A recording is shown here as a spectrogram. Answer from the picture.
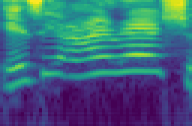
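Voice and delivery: high, puzzled squeak of a question; mock a baffled viewer, way up high; confused onlooker. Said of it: "Other people are like".

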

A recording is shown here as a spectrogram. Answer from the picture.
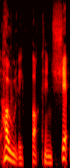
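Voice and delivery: normal talking voice

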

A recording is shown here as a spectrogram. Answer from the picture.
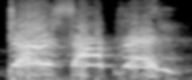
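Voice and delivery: high, loud acted shout; glaring demand. Woman mid-contraction glaring at her partner, high shouted demand. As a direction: shriek the order in mock fury. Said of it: "I just glared at him".

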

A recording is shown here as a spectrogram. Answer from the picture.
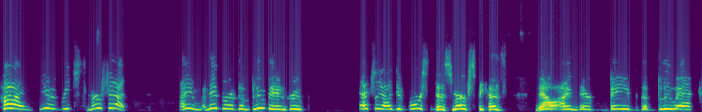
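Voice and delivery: high, squeaky cartoon girl; Smurfette voice. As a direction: pitch it way up like Smurfette. Smurfette voice on phone.

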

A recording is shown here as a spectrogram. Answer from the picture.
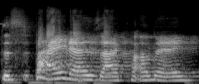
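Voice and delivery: high, slow mock Aussie warning; spooky hammed-up Aussie accent; bad Australian accent. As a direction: drag it out in a fake Australian voice. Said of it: "This is absolutely atrocious".

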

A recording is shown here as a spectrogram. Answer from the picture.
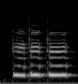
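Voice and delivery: high sung alarm beeps; beeping security alarm noise; scanner beep imitation. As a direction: mimic the bag scanner going off.

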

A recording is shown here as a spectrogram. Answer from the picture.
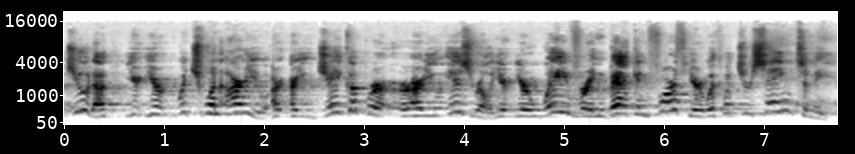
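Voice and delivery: loud, pleading challenge; God questioning Judah. Acted. God confronts wavering Judah, loud and urgent. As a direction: press Judah to choose.

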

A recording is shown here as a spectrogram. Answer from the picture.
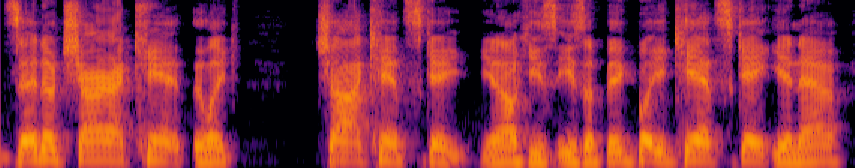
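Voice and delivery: mock Boston accent, R's dropped; aunt's Boston accent. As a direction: imitate a thick-accented Boston aunt. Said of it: "do a really good Boston accent".

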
